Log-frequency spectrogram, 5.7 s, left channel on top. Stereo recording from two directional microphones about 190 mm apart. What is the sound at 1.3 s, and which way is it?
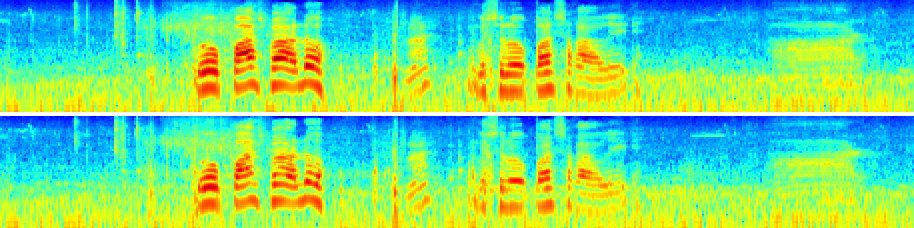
Speech, 35° left (ahead or behind).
